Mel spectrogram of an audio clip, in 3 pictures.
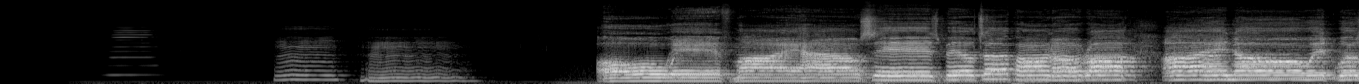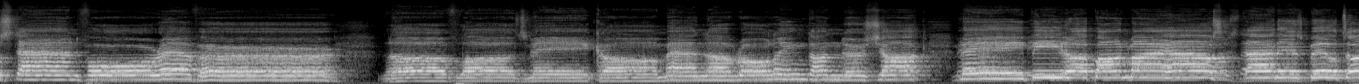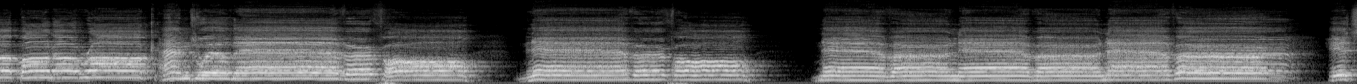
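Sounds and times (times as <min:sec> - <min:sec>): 
tenor singing songs: 0:02.8 - 0:04.8, 0:05.8 - 0:40.7.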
